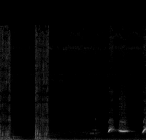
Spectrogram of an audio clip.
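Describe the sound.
A person whistles at birds, three short, bright notes imitating a bird call, a rising chirp, a held tone and another rising chirp, after a couple of brief rustling noises.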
